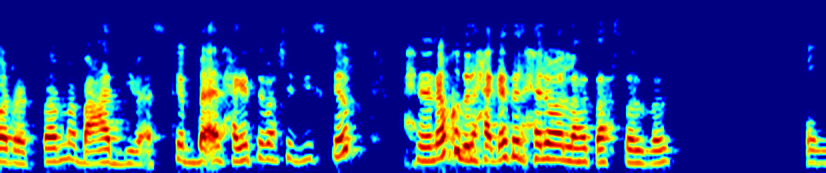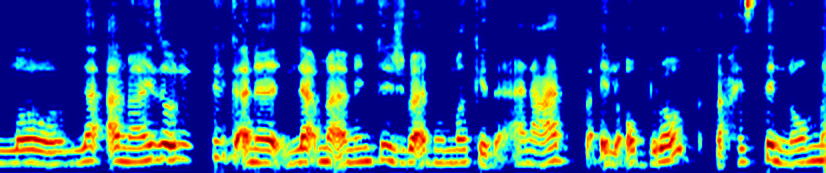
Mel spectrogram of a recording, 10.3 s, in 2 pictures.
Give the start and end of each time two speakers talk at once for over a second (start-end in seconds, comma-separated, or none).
none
